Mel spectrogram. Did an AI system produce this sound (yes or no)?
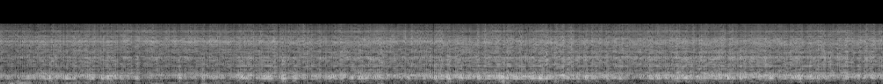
yes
